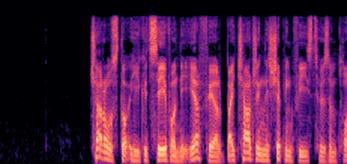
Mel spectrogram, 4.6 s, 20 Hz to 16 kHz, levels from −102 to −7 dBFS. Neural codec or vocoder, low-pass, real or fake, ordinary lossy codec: none; 10.8 kHz; real; none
